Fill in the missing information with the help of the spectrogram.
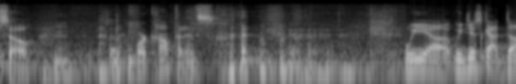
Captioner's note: laughter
